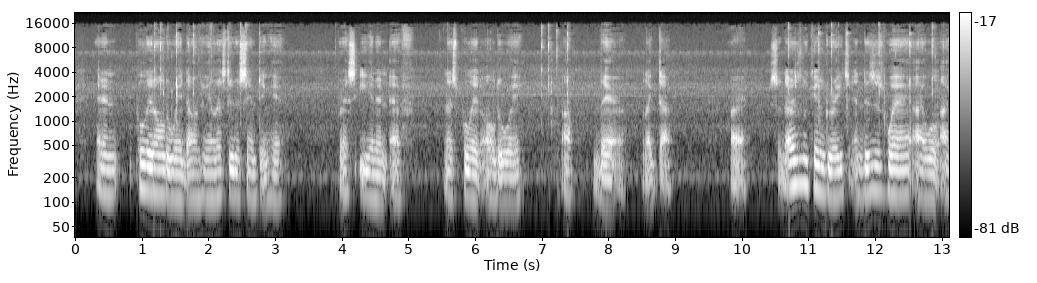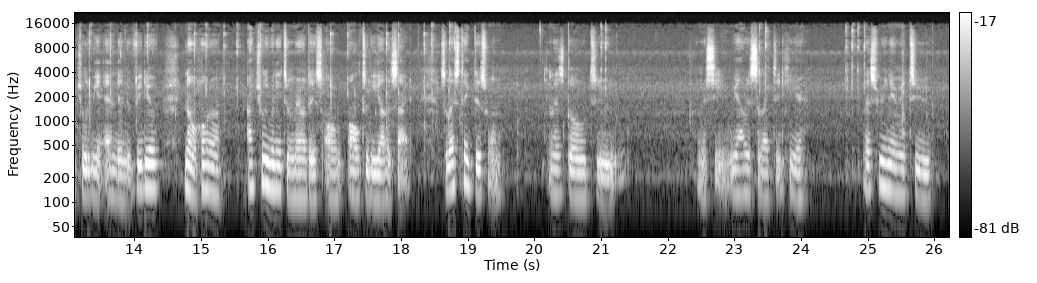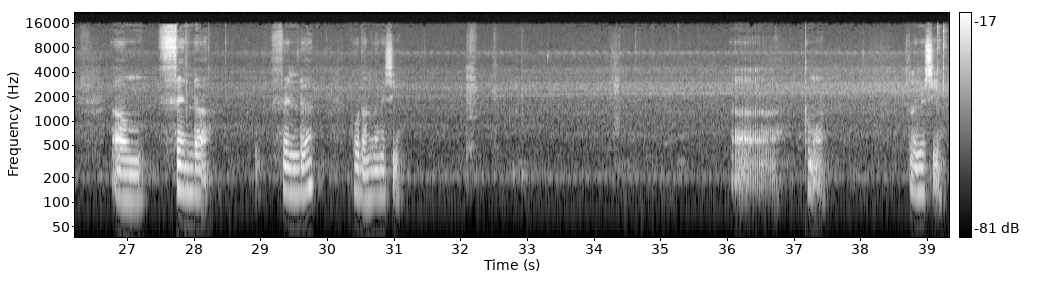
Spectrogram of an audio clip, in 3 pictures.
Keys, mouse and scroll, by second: 1.7 shift+click, 1.9 shift+middle click, 2.7 ctrl+r, 7.4 middle click, 7.4 shift+click, 7.6 Tab, 7.7-13.4 middle drag, 11.2 Tab, 12.5 Tab, 12.7 scroll down 2, 13.2 a, 13.5 scroll down 4, 13.5 a, 13.7-14.2 middle drag, 14.2 scroll down 2, 14.4 shift+middle drag, 14.6-15.0 scroll up 2, 15.0 scroll down 2, 15.2-19.1 shift+middle drag, 18.4-18.7 scroll up 2, 19.1-19.4 right drag, 21.4-22.3 drag, 22.3-22.6 scroll down 1, 23.7 click, 25.0-30.6 drag, 30.4 BackSpace, 31.0 Tab, 33.4-33.8 scroll up 1, 37.7 ctrl+z, 37.7 scroll down 1, 38.2-38.6 scroll up 1.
